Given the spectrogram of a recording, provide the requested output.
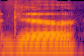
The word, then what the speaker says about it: gyre: G-Y-R-E, gyre or gear in the Pacific Ocean.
